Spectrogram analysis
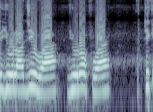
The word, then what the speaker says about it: Europe: कैसे पढ़ेंगे, जैसे यहाँ पे एक शब्द EUROPE, ई यू को क्या पढ़ेंगे यू पढ़ेंगे, आर को क्या पढ़ेंगे र पढ़ेंगे, ओ को क्या पढ़ेंगे ओ की मात्रा पढ़ेंगे, पी को प पढ़ेंगे, हो गया यूरोप, ई साइलेंट होगा, किसी शब्द के अंत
